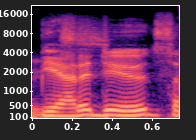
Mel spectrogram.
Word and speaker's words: Beatitudes: Beatitudes. – I said it right that time.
